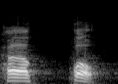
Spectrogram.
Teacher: काफ को हमने पेश को हटा के साकिन किया तो कलकला करेंगे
